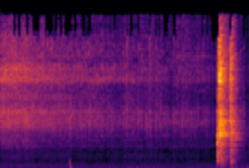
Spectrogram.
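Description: Boneless milkfish mechado cooking in a pan, Filipino style: a steady soft sizzle and hiss runs throughout, swelling into a louder burst of frying near the end.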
